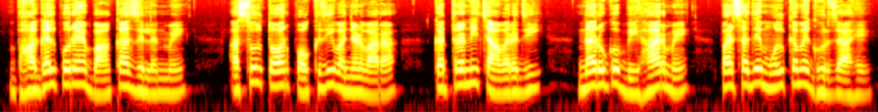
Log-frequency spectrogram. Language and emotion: Sindhi, neutral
